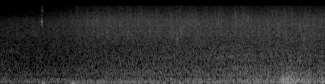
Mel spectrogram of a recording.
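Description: Steady rain hisses and patters heavily, with a low rumble of thunder rolling underneath and swelling near the end; no voices, just the continuous wash of a storm.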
